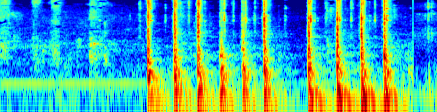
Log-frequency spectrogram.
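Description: A stapler fastening synthetic roof underlayment to the plywood deck: a quick run of sharp strikes, about four a second, starting about one and a half seconds in, with a short pause near three seconds.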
